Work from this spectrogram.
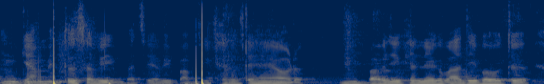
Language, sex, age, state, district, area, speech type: Hindi, male, 18-30, Bihar, Begusarai, rural, spontaneous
